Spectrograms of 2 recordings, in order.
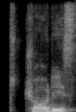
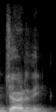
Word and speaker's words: Jordi: Catalan it's a Jordi Jordi yes also ji also ji okay I thought it would be or something like this well that would be in Spanish but in the Northeast we speak Catalan and my name doesn't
